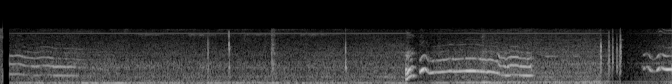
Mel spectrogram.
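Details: Japanese Chin dog said to be in love, whining: a faint tonal cry early on, then from four seconds a louder wavering whine with harmonics, rising and falling, a second short whine near the end; steady background hum throughout.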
